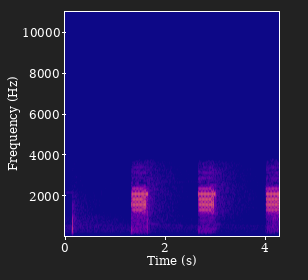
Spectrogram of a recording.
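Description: Emergency Alert System end-of-message data bursts on NOAA Weather Radio: short buzzy digital bursts, two of them about 1.3 s apart with a third starting at the very end. They mark the close of the test message. A faint click comes just before them.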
